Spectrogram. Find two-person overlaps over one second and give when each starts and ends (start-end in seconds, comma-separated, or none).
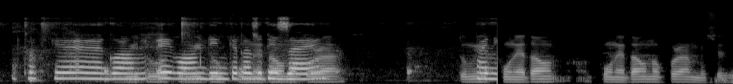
1.1-3.1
